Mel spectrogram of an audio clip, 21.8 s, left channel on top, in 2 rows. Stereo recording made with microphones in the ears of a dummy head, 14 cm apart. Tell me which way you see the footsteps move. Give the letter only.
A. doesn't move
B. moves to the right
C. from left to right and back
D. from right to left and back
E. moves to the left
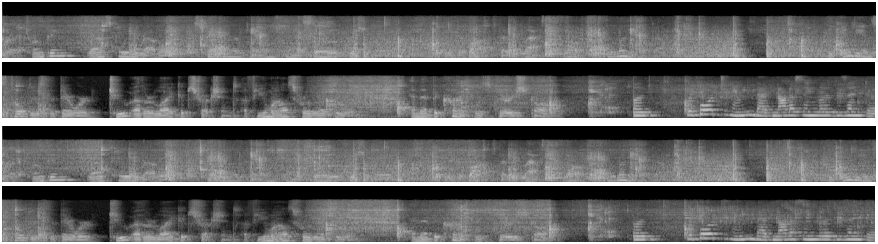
D.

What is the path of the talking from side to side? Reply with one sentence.
You can hear the talking go right and come back.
